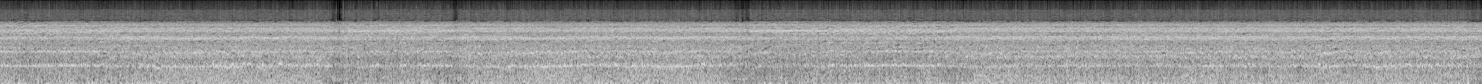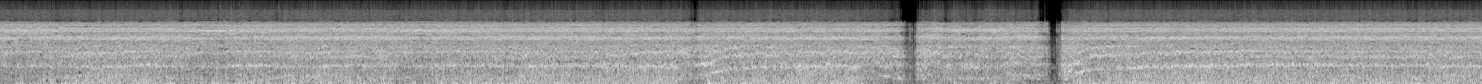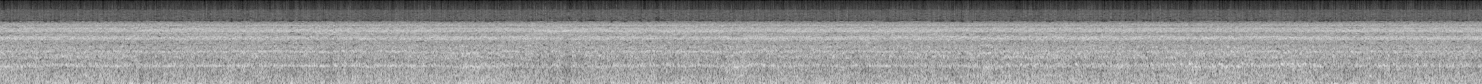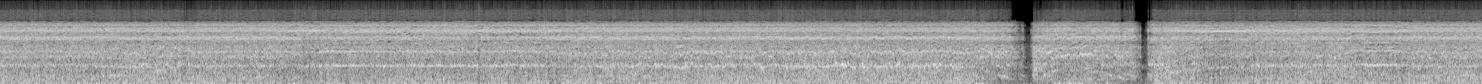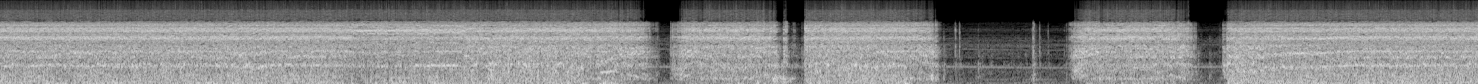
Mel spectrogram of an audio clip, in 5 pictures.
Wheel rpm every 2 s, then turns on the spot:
220, 220, 220, 220, 220, 230, 230, 220, 220, 230, 210, 150, 100, 200, 230, 230, 230, 220, 230, 230, 230, 230, 230, 220, 230, 220, 220, 110, 160, 230, 230, 220, 170, 110, 60, 90, 210.
68-70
